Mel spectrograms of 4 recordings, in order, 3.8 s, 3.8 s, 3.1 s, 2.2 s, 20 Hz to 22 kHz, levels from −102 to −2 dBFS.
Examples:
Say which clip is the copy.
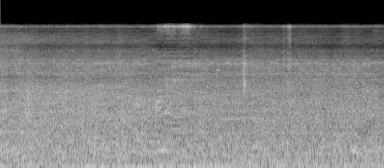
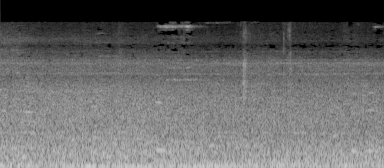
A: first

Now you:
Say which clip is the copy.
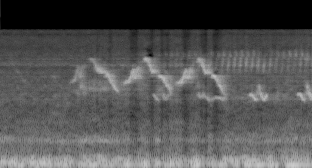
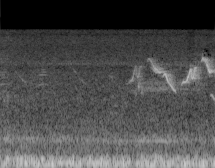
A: first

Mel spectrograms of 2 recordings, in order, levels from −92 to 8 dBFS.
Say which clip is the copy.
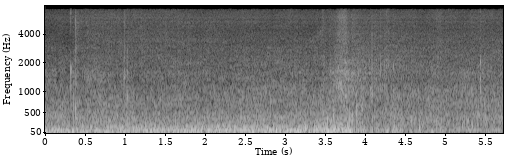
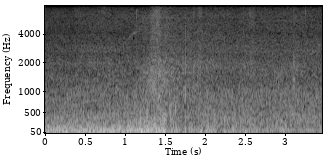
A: first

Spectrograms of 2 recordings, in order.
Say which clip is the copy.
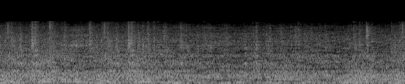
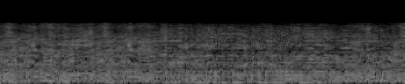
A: second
